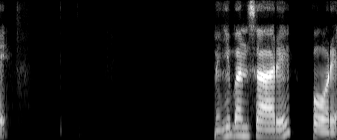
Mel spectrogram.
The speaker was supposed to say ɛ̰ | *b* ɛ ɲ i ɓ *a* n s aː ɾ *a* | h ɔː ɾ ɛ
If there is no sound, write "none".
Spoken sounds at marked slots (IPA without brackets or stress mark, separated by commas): m, a, ɛ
